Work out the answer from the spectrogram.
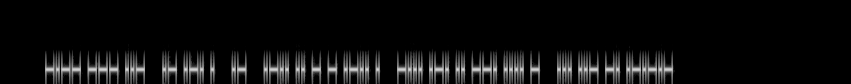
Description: Morse code, heard as a keyed tone, about 44 wpm, 700 Hz. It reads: YOU ARE A LITTLE BRIGHT SUN.
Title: Sentences from Top 1000 Words 45wpm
